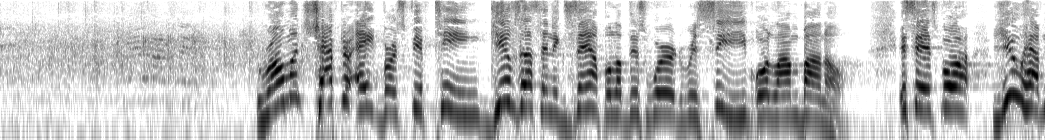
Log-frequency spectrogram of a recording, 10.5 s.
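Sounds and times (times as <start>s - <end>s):
audience hand clapping: 0.0s - 3.4s
speech: 2.6s - 10.4s.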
